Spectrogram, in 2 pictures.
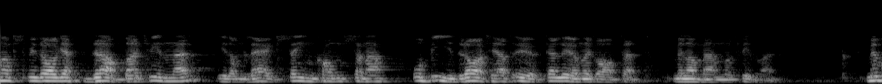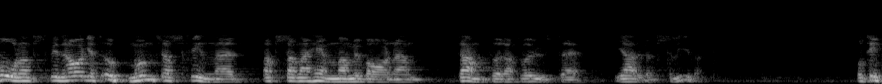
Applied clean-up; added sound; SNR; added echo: none; none; none; reverberation time 0.3 s.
